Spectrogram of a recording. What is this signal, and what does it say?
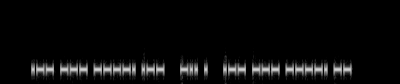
Morse code, heard as a keyed tone, about 49 wpm, 700 Hz. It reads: WO9W DE WO9M
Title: USA Callsign DE Callsign - 4 Characters - 50wpm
